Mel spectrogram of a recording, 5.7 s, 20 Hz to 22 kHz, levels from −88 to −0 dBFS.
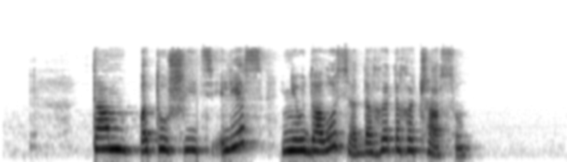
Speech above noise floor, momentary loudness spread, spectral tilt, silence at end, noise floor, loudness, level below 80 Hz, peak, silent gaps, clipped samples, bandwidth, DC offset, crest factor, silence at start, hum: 59 dB; 11 LU; -5.5 dB/octave; 1 s; -73 dBFS; -15 LUFS; -58 dBFS; -2 dBFS; none; under 0.1%; 7.6 kHz; under 0.1%; 14 dB; 0.95 s; none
